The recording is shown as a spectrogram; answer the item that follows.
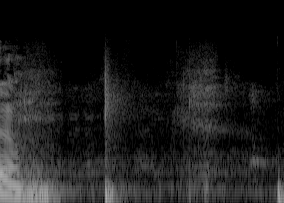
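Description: The tail of a man's drawn-out hesitation sound, 'é', fades out in the first half-second. A single short knock follows a little under a second in, with only faint room sound after it.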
